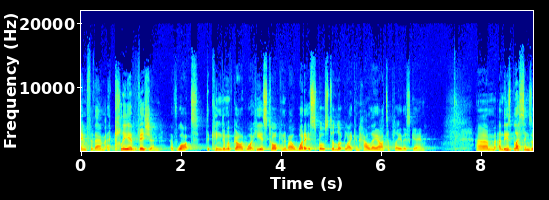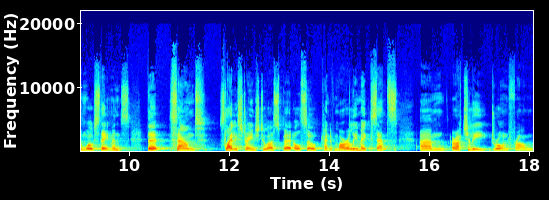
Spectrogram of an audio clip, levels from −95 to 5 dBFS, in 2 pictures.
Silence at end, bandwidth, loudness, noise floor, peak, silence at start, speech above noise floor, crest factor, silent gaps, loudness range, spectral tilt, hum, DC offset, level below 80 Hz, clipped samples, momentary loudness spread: 0 s; 15.5 kHz; -20 LUFS; -47 dBFS; 0 dBFS; 0 s; 27 dB; 20 dB; none; 4 LU; -4 dB/octave; none; under 0.1%; -84 dBFS; under 0.1%; 13 LU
